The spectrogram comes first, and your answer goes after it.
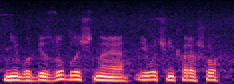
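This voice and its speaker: Man, beekeeper, from Ukraine, dark mellow tone, slight fry, measured, outdoors on a camera mic, faint bee hum. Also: mid-range voice, steady tone, rough recording. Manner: measured, matter-of-fact, reads out times and temperatures. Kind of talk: calm narration of apiary footage. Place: outdoors at an apiary beside hives. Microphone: camera's built-in mic. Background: buzzing bees.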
